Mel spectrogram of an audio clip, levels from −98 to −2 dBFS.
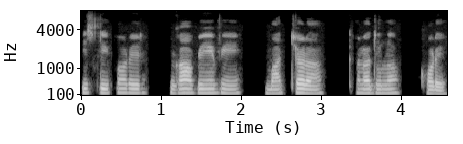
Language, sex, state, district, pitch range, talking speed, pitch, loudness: Bengali, male, West Bengal, Dakshin Dinajpur, 140-145 Hz, 120 wpm, 145 Hz, -25 LUFS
